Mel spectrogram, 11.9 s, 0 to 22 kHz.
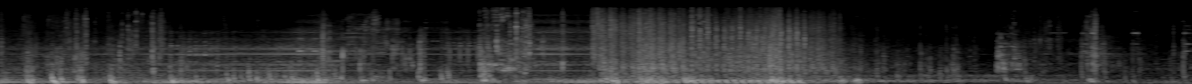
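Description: Gunfire and a grenade launcher crackle through a Warzone 2.0 match in a dense run of sharp, rapid shots and bursts. The shots are at moderate loudness and fade out near the end. No one speaks.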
